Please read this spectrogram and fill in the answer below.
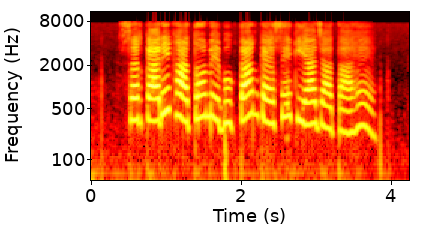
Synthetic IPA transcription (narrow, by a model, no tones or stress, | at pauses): sɐɾkaːɾikʰaːt̪õmẽbʱʊɡt̪aːnkɛːsekijad͡ʒaːt̪aɦɛː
